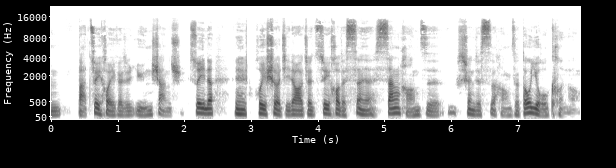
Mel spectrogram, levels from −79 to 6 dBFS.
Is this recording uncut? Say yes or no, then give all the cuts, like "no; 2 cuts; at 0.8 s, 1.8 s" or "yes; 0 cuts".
no; 1 cut; at 2.9 s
